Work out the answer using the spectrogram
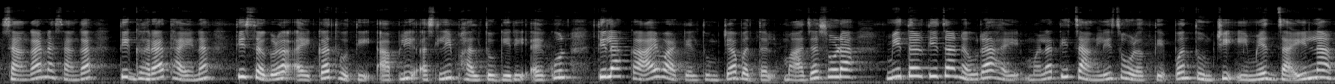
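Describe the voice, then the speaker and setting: A woman's voice: high-pitched, animated, a little slow. A woman voicing a young husband who playfully scolds his friends and jokes with his wife, in a storybook reading. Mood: teasing. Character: young husband, teasing and easygoing.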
